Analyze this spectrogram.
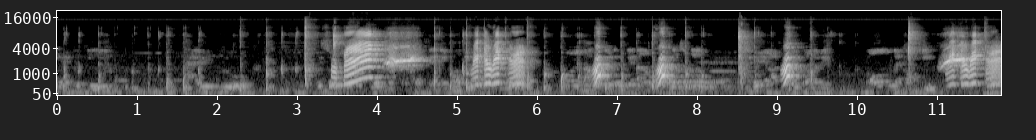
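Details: A pet Alexander or Indian ringneck parrot, taught through bonding and daily practice, chatters "Papa Papa". Loud, nasal, rising and falling syllables come in irregular bursts among short sharp clicks, with long pauses between.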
